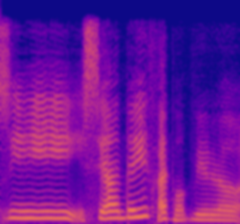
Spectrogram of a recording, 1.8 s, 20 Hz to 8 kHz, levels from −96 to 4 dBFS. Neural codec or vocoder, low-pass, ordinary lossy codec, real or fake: codec, 16 kHz, 0.5 kbps, FreqCodec, larger model; 7.2 kHz; none; fake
